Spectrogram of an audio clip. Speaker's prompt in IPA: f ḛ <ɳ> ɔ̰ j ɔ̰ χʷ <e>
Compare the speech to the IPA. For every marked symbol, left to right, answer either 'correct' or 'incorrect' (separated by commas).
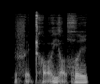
incorrect, incorrect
